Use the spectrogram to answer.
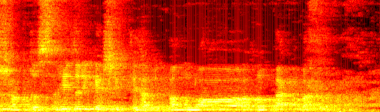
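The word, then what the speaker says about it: الله أكبر: আল্লাহু আকবার। আল্লাহ এখানে এক আলিফ টান আছে আকবার এখানে কোন টান নাই এই পুরা শব্দটার ভিতরে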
